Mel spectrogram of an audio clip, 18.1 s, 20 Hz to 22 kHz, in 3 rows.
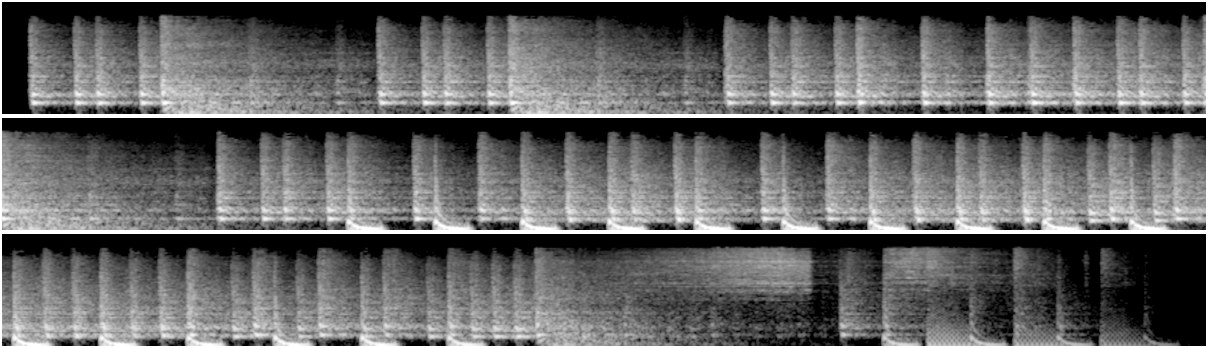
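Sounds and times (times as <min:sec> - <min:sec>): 
drums: 0:00.2 - 0:18.0.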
